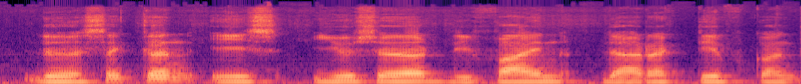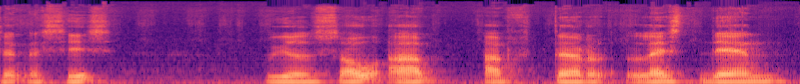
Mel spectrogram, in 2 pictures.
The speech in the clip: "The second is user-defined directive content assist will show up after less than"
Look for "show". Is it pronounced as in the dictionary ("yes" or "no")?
no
